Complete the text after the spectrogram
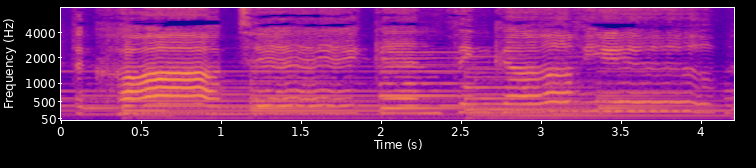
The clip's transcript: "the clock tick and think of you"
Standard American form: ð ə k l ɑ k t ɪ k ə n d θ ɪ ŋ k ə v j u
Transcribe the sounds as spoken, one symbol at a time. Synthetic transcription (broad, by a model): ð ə k ɑ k t ɪ k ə n θ ɪ ŋ k ə v j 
